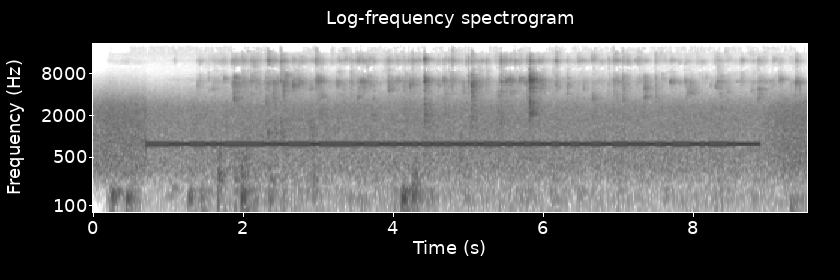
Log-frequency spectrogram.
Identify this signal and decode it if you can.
PSK63 (62.5 baud), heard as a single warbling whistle, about 780 Hz, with radio static and the noise of a restroom.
